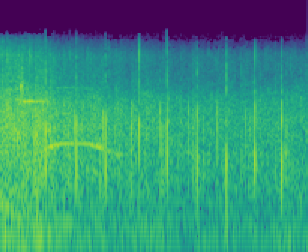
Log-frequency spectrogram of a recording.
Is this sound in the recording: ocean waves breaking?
no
